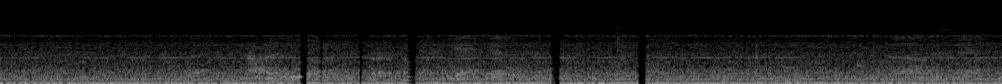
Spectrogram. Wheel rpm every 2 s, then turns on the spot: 0, 0, 0, 0, 0.
none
